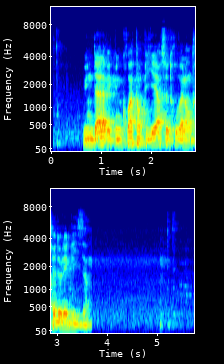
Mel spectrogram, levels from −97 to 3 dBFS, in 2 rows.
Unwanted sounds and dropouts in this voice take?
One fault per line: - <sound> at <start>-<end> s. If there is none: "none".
none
